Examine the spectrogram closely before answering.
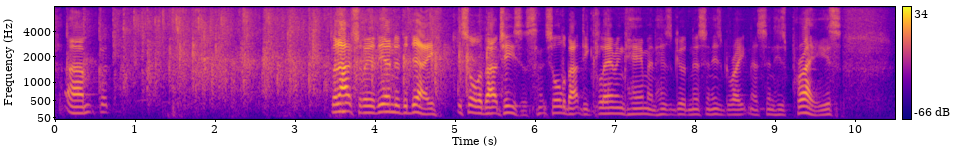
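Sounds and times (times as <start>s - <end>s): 
round of applause: 0.0s - 6.4s
laughter: 0.0s - 9.6s
speech: 0.2s - 1.6s, 3.4s - 10.5s.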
